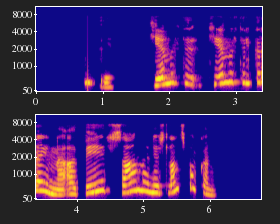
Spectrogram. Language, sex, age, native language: Icelandic, female, 40-49, Icelandic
